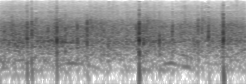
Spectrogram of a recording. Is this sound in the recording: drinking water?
no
